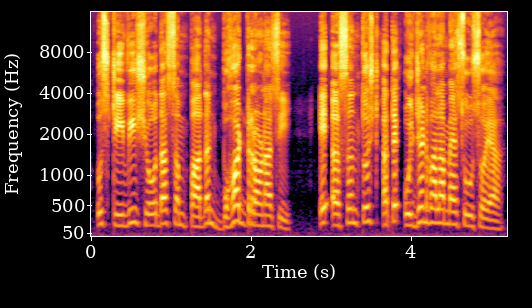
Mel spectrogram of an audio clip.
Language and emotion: Punjabi, disgusted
